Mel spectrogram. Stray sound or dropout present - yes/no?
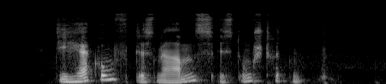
yes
